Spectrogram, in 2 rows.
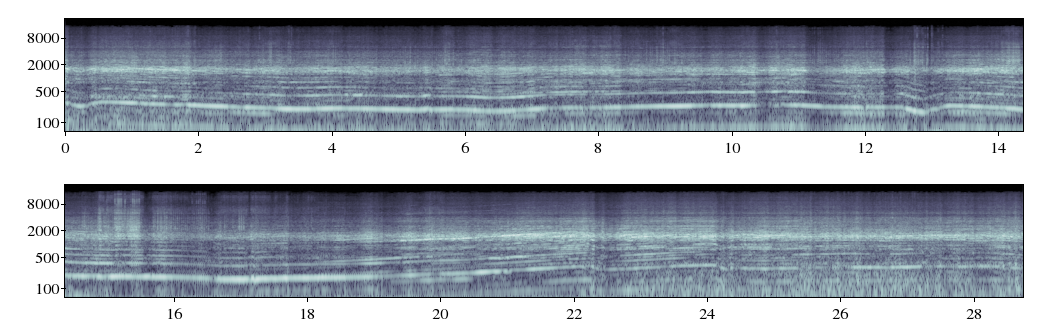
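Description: Suzuki GSX-R1000 inline-four engine running hard, heard from a camera mounted on the bike, with wind noise. The engine note sinks slowly through the middle and climbs again, with a brief dip about halfway and another near the end.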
